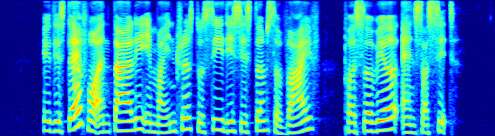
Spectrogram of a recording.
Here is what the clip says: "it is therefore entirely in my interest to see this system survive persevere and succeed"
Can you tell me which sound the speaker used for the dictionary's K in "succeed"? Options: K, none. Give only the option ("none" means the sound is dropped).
none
